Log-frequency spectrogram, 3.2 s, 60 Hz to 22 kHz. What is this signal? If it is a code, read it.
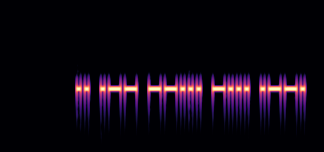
Morse code, heard as a keyed tone, about 32 wpm, 700 Hz. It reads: IW7BP
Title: DXCC-100 Call Signs - 5 Characters - Repeated 3x - 30wpm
